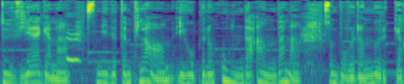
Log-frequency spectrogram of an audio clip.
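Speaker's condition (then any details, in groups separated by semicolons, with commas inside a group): No condition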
